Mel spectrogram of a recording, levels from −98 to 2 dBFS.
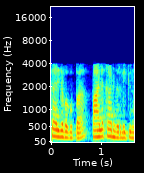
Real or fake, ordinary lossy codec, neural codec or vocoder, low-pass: real; AAC, 16 kbps; none; 7.2 kHz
